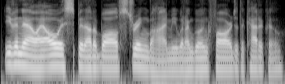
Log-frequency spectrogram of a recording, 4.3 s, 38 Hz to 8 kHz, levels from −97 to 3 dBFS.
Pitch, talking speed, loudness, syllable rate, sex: 110 Hz, 280 wpm, -17 LUFS, 6.3 syllables/s, male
